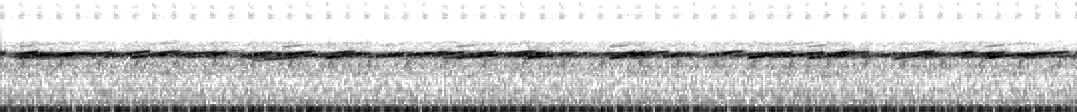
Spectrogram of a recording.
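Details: In spring, a steady, high, shrill trilling of frogs runs unbroken, with a faint low hum beneath.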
